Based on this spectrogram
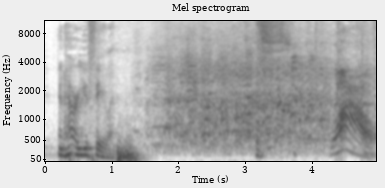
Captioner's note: laughter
